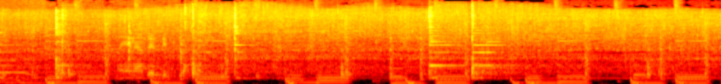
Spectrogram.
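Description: Chicken wings with tomato and onion sizzling as they sauté in an aluminium pot, stirred with a metal spoon that scrapes and clinks against the pot again and again.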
